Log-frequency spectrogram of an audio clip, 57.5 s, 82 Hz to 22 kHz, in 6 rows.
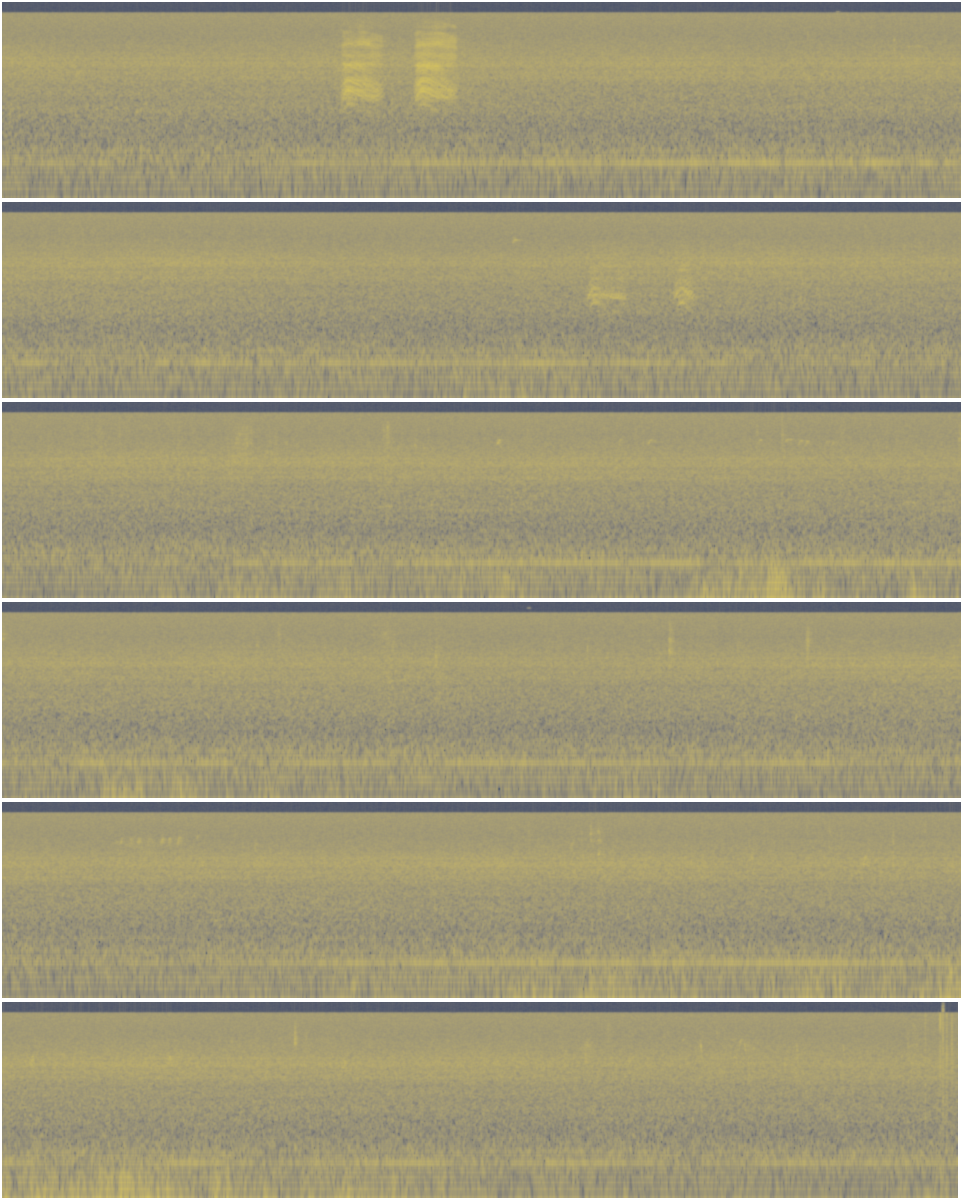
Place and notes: Ballard Locks - Ballard Locks #1
The Hiram M. Chittenden Locks, popularly known as the Ballard Locks, raise and lower boats traveling between freshwater Lake Washington and saltwater Puget Sound, a difference of 20 to 22 feet (depending on tides). A couple hundred yards downstream is a scenic overlook, almost directly beneath the Burlington Northern trestle bridge shown on the cover. From that spot we hear a portrait of commerce in 3-dimensions: by land, by air and by sea.
Major elements:
* The distant roar of the lock spillway and fish ladder
* Alarm bells signifying the opening of a lock
* Boats queuing up to use the lock
* Two freight trains passing overhead (one long, one short)
* A guided tour boat coming through the lock
* Planes and trucks
* Two walkers
* Seagulls and crows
